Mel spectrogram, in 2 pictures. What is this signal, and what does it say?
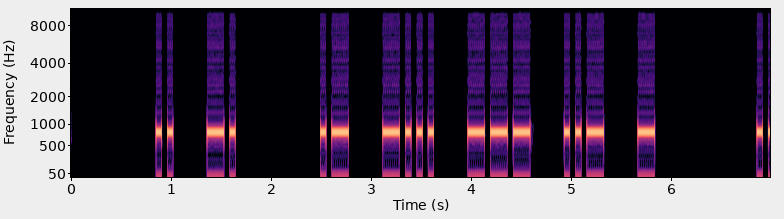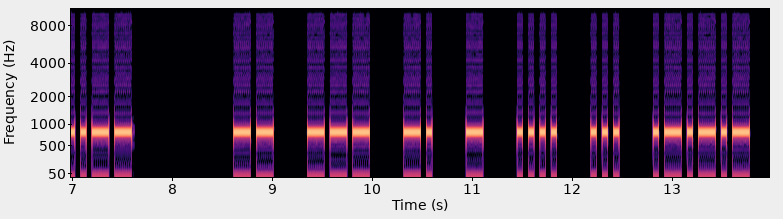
Morse code, heard as a keyed tone, about 21 wpm, spaced as for 15 wpm, 800 Hz. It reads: IN ABOUT 3 MONTHS.
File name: QSOs / QSOs-mp3s / WD0BGP 1@20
